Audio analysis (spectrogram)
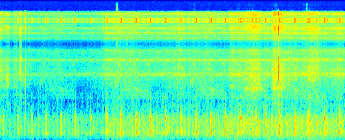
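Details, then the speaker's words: Underground downspout/yard drain line with the drain cable run as far up the line as it will go: dull, regular knocking about three times a second heard at the ground as the cable thumps at the blockage, used to pinpoint where to dig. "Now that I have the cable up the line as far as it will go, I'm going to go listen to the cable in the ground to pinpoint where the problem is located."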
